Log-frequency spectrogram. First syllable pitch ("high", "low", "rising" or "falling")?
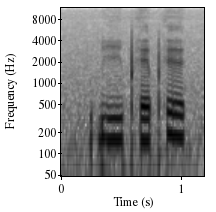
low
